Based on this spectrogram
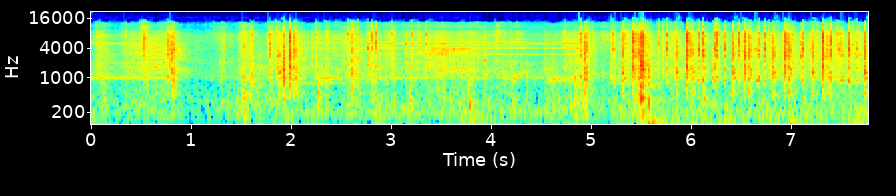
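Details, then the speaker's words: Dodge Ram 2500 Hemi that dies even while running and flashes a security light: wiggling the TIPM fuse box with the engine running brings sharp, irregular relay clicks in uneven bursts that speed up to rapid chatter. Suspected cause is corroded TIPM connectors. "I'm just going to start it with it up here and wiggle it around and see if there's a glitch you can hear stuff clicking when I'm wiggling this around listen to"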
